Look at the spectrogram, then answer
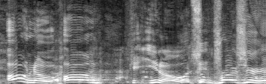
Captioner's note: doctors laugh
